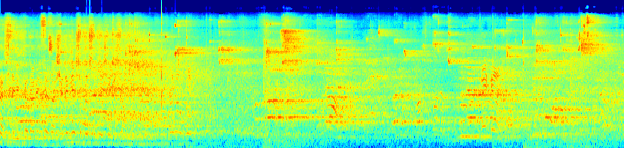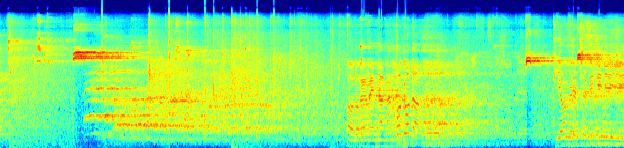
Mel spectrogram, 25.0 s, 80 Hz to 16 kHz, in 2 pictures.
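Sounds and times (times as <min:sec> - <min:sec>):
players shouting: 0:01.6 - 0:13.4, 0:14.0 - 0:18.4
sneakers squeaking: 0:02.2 - 0:15.3, 0:22.3 - 0:23.6
ball bouncing on wooden court: 0:03.2 - 0:04.6, 0:05.2 - 0:05.8, 0:10.4 - 0:11.7, 0:12.6 - 0:13.1, 0:17.1 - 0:17.6.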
